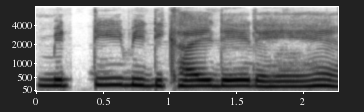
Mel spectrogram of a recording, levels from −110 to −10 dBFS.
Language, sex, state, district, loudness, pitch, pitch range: Hindi, female, Arunachal Pradesh, Longding, -12 LUFS, 210 Hz, 200-215 Hz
